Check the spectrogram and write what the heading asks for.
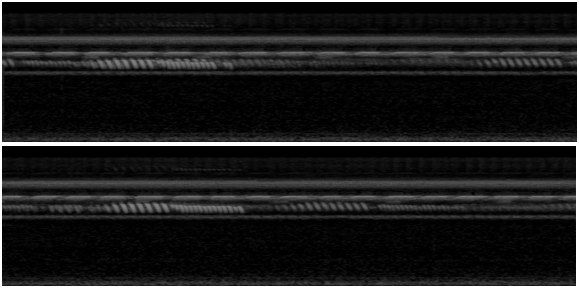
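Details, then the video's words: Chorus of grass insects in a Jeju buckwheat field, Ora-dong, South Korea: constant shrill ringing bands with bursts of rapid ticking trills around one and seven seconds, otherwise an even high hum. "제주 메밀밭의 풀벌레 소리"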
